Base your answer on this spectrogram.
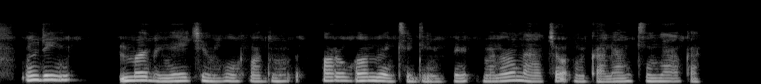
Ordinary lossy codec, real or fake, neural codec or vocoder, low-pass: none; fake; codec, 24 kHz, 1 kbps, SNAC; 7.2 kHz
